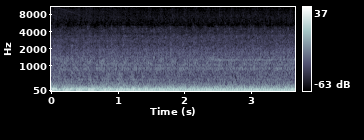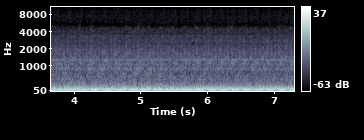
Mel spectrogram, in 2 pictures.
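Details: Chevrolet 6.6L LLY Duramax diesel: long, even low chugging as it turns over at roughly three beats a second without catching; slow, hard start.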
